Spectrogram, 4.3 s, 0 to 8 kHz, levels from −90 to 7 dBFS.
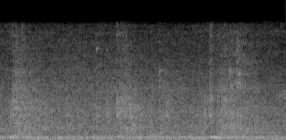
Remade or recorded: recorded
